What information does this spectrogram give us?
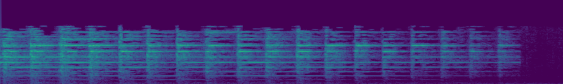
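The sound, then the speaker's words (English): A modern fire alarm sounds in rapid, evenly spaced pulses of bright, ringing metallic tone, about three per second, loud and steady for roughly four seconds before cutting off. No one speaks. “But the signal warning of a fire did not always sound like that.”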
